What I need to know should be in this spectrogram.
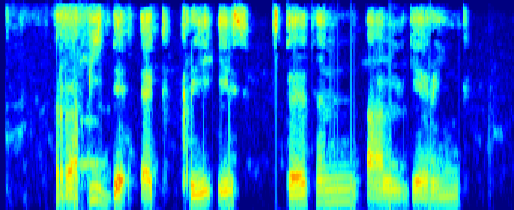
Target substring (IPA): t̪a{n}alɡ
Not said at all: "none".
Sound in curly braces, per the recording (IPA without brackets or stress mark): n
